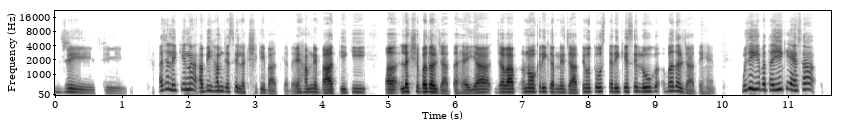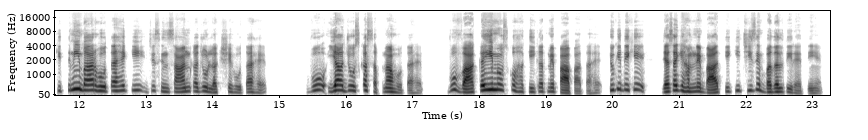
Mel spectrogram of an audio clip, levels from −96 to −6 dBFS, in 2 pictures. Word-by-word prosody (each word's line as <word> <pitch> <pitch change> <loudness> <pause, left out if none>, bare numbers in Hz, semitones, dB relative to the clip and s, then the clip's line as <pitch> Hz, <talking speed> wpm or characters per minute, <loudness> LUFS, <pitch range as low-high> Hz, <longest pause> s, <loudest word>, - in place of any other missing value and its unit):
जी, 150 -6 -5 0.2
जी, 115 -2 -18 0.5
अच्छा, 240 +7 -3
लेकिन 270 +1 -1
अभी 225 -1 -2
हम 210 0 -2
जैसे 185 -3 -3
लक्ष्य 145 -2 -8
की 140 - -6
बात 105 -3 -9
कर 100 - -22
रहे 115 +6 -9
हैं 150 - -3
हमने 155 +1 -2
बात 130 0 +5
की 140 - -4
कि 155 +2 -8 0.3
अ, 135 0 +4
लक्ष्य 180 +3 +4
बदल 170 -2 +10
जाता 110 -3 -7
है 125 +1 -4
या 145 +2 +2
जब 155 +1 +2
आप 155 0 +8
नौकरी 175 +1 +2
करने 155 -3 -3
जाते 140 +2 -2
हो 175 - +1
तो 180 - -3
उस 185 0 -1
तरीक़े 175 0 0
से 190 +2 -2
लोग 190 +2 +2
बदल 210 -4 +1
जाते 140 -5 -10
हैं। 110 -1 -18 0.4
मुझे 245 +7 +3
ये 290 -1 +4
बताइए 265 0 +2
कि 310 - -10
ऐसा 275 +4 -3 0.3
कितनी 245 +8 +2
बार 245 -2 +3
होता 210 +1 0
है 230 +2 -5
कि 240 +3 -10 0.2
जिस 220 -3 -18
इंसान 170 +1 -4
का 195 0 -7
जो 200 - -2
लक्ष्य 150 +2 -9
होता 150 0 -9
है 130 -5 -17 0.7
वो 240 +1 -4
या 240 +7 +5
जो 230 +1 -6
उसका 220 +2 -4
सपना 175 -6 -5
होता 130 -8 -6
है, 115 0 -22 0.4
वो 270 +4 -4
वाक़ई 165 - +6
में 270 0 +3
उसको 250 -1 -8
हकीकत 175 0 -10
में 180 - -5
पा 115 - +3
पाता 105 -1 -15
है 120 +3 -24
क्योंकि 255 +4 -6
देखिए 260 0 -7 0.3
जैसा 175 +7 +3
कि 230 -2 -4
हमने 190 0 -2
बात 135 +3 +3
की 185 - -12
कि 230 +6 -13
चीज़ें 230 +4 -8
बदलती 165 0 -1
रहती 110 -3 -15
हैं 110 - -20
175 Hz, 210 wpm, -22 LUFS, 145-225 Hz, 0.7 s, बदल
